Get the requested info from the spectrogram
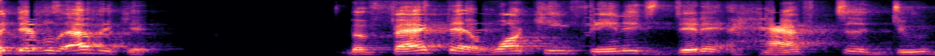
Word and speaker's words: Joaquin: Is it Joaquin or Joaquin? Yeah, it's Joaquin Phoenix.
